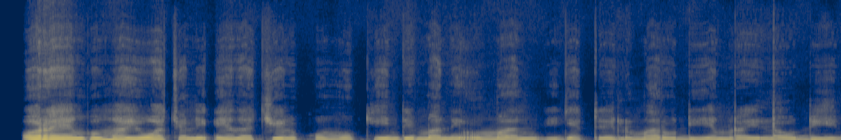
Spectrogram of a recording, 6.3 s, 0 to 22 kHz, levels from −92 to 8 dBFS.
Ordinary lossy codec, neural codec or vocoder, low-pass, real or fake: none; codec, 44.1 kHz, 3.4 kbps, Pupu-Codec; none; fake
